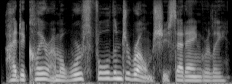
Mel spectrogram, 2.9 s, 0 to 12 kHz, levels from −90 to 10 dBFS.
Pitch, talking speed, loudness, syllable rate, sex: 185 Hz, 225 wpm, -18 LUFS, 6.5 syllables/s, female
